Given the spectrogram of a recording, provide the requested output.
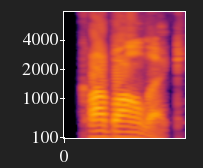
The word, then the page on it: carbolic: American English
